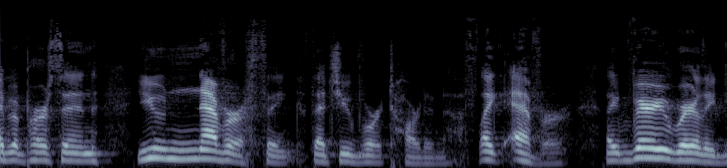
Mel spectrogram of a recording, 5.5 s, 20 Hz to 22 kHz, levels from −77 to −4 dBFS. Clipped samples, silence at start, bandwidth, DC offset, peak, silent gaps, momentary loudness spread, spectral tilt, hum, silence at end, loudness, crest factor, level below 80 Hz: under 0.1%; 0 s; 15 kHz; under 0.1%; -8 dBFS; none; 18 LU; -5 dB/octave; none; 0 s; -30 LUFS; 24 dB; -72 dBFS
